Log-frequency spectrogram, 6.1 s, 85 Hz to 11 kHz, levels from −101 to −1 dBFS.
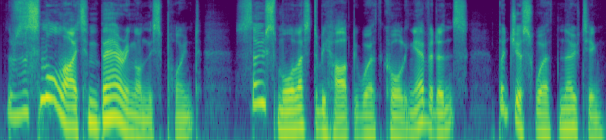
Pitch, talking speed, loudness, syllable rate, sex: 145 Hz, 220 wpm, -19 LUFS, 5.8 syllables/s, male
